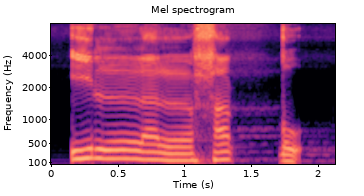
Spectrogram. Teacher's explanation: karena kita memilih waqaf di sini, maka haqqu ini kita pantulkan dengan kuat. Illal haqqu, masuk dulu baru kita pantulkan dengan kuat.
